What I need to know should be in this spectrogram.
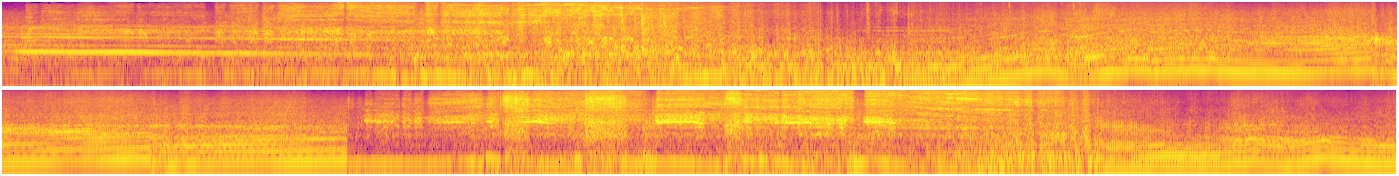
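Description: A rally car engine revs hard, rising and falling as the car passes close by.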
